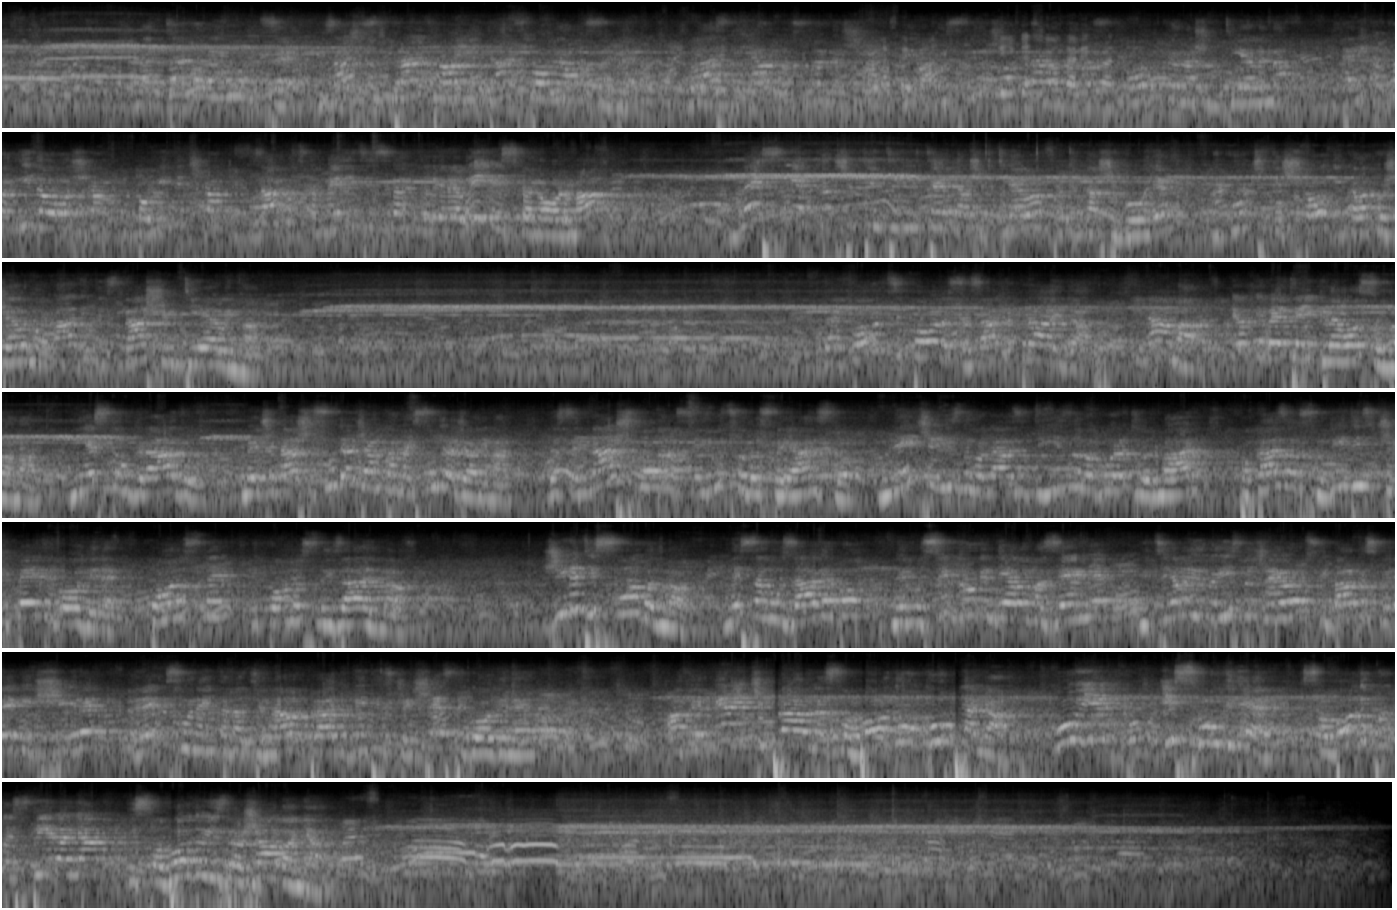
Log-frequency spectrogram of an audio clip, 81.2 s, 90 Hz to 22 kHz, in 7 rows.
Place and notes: Zagreb Pride 2011. 4 - Recapitulation of the first 10 years
recapitulation of the first 10 years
